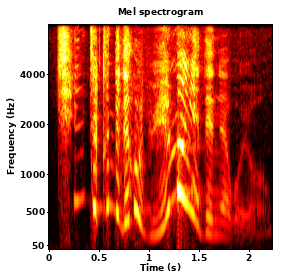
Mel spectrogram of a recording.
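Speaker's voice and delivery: loud, high-pitched aggrieved complaint; indignant protest. Retold or imitated. Good-living believer asking why she failed, indignant. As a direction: protest it hotly, as if wronged. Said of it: "이제 열받은 게 뭐냐면".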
